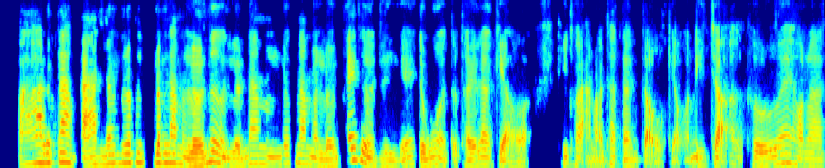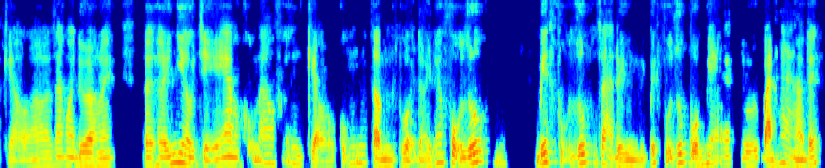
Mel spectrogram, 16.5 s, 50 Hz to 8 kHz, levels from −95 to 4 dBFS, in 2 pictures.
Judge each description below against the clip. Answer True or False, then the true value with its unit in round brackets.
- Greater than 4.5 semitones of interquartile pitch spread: True (4.9 semitones)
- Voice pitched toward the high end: False (125 Hz)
